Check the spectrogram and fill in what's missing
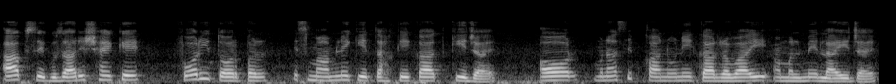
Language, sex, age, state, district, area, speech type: Urdu, male, 18-30, Delhi, North East Delhi, urban, spontaneous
